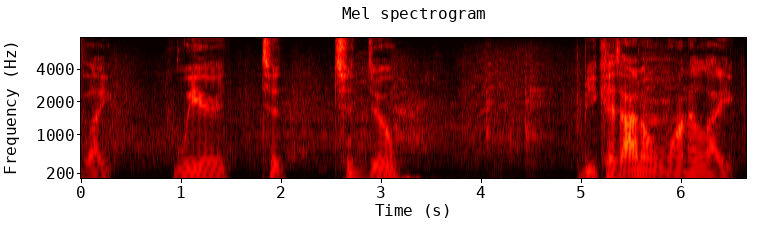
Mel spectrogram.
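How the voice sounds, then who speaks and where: A man's voice: lowish voice, fairly bright tone, slight background noise. A man playing a drunk young roommate sincerely confessing love in an intimate roleplay audio drama, stammering and rambling as he speaks to the listener. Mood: nervous, pleading. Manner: stammering, rambling, repeating words, tipsy.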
